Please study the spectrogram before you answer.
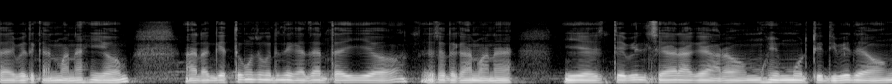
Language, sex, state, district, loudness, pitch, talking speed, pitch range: Chakma, male, Tripura, Dhalai, -13 LUFS, 100 Hz, 150 wpm, 95-100 Hz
